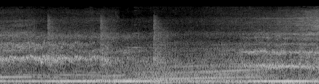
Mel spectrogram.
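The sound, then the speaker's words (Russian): Tires squeal loudly and continuously as a black Toyota car speeds, the engine roaring under the unbroken screech. “Водитель черной Тойоты, примите вправо.”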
